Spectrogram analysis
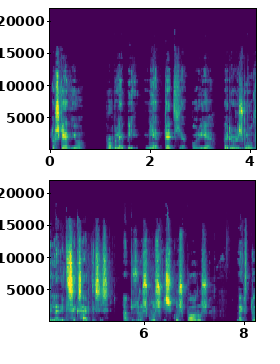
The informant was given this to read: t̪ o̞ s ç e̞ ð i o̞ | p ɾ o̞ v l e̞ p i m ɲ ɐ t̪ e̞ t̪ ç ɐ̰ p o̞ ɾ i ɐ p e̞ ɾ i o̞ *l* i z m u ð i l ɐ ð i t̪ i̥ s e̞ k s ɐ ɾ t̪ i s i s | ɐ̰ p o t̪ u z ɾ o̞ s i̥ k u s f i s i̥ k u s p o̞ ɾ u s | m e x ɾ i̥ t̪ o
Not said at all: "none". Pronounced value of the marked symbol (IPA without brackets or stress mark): ɾ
